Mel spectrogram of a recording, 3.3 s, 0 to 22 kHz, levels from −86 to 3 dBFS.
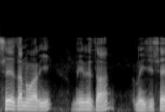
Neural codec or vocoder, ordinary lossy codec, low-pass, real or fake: none; none; 5.4 kHz; real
